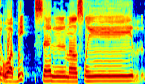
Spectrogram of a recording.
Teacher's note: حمزہ کو مجزم ہے, جھٹکے سے پڑھیں گے · صاد کو موٹا کر کے پڑھنا ہے اور 1 سیکنڈ آپ نے کھینچنا ہے. یا مدہ ہے, لاسٹ میں را سٹاپ کریں گے, ساکن ہو جائے گا.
